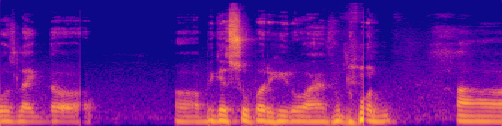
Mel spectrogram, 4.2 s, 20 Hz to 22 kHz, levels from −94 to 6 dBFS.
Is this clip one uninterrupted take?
yes; 0 cuts

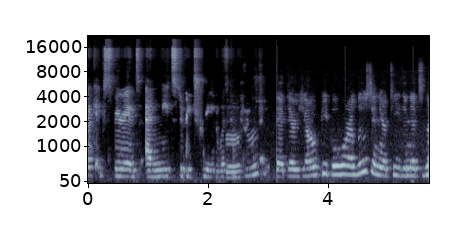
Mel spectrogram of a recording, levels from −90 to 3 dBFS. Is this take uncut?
no; 1 cut; at 3.1 s

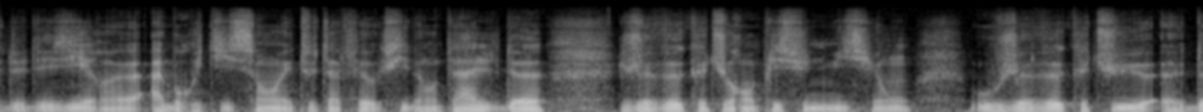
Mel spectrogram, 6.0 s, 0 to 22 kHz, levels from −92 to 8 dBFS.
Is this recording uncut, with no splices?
yes; 0 cuts

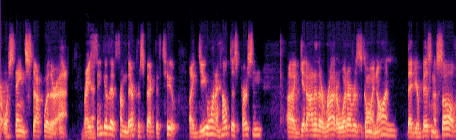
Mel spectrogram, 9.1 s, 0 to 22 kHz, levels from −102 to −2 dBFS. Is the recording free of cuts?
yes; 0 cuts

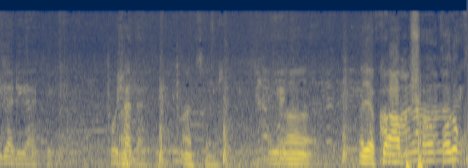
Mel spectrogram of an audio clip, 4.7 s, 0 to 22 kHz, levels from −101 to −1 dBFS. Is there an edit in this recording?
no; 0 cuts

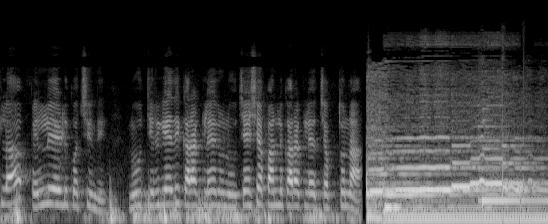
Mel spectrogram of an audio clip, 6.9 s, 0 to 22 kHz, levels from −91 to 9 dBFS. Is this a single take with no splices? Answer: yes; 0 cuts

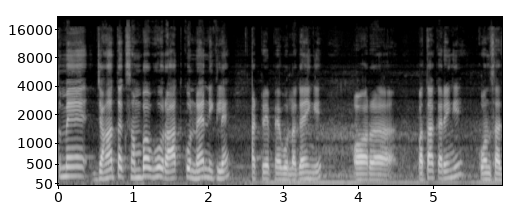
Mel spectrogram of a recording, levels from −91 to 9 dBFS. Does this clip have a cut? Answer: yes; 1 cut; at 2.6 s

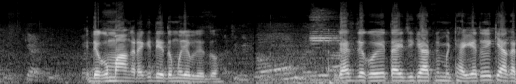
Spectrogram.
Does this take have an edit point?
no; 0 cuts

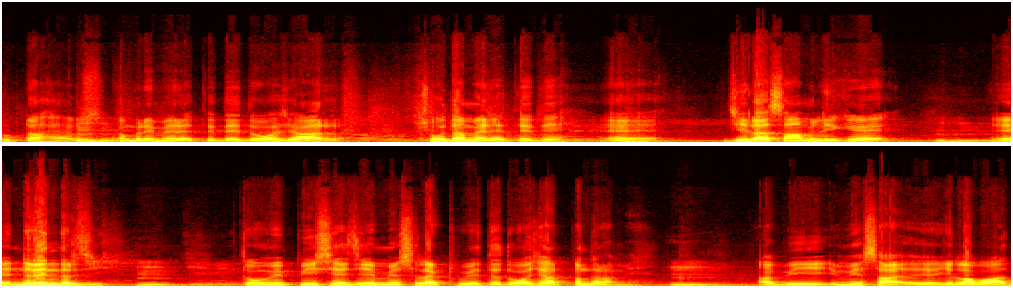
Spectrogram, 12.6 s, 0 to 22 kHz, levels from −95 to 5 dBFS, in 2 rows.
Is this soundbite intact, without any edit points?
yes; 0 cuts

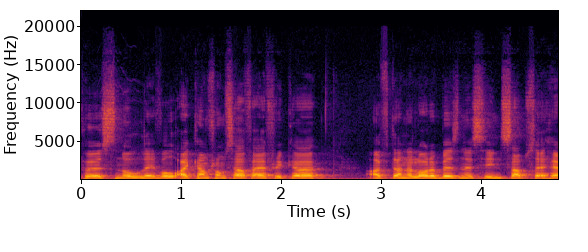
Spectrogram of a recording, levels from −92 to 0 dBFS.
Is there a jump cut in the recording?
no; 0 cuts

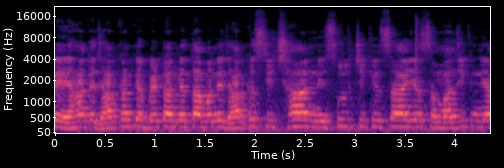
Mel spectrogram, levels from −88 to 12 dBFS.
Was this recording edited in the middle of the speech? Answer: yes; 1 cut; at 1.9 s

